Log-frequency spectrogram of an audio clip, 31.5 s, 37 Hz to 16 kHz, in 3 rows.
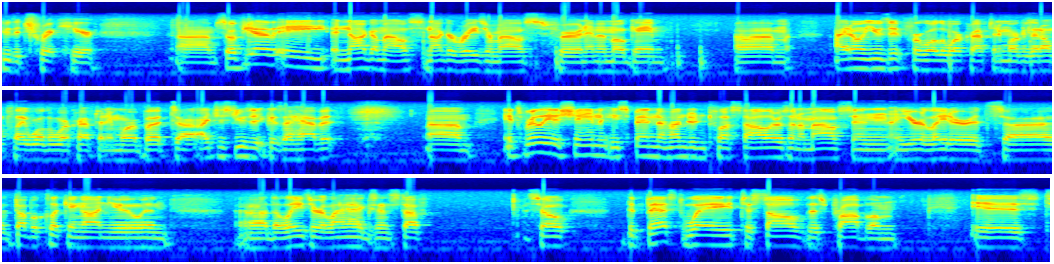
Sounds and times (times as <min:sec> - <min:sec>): Speech: 0:00.0 - 0:01.0, 0:01.7 - 0:13.9, 0:14.7 - 0:22.7, 0:23.3 - 0:25.4, 0:26.1 - 0:30.0, 0:30.7 - 0:31.4.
